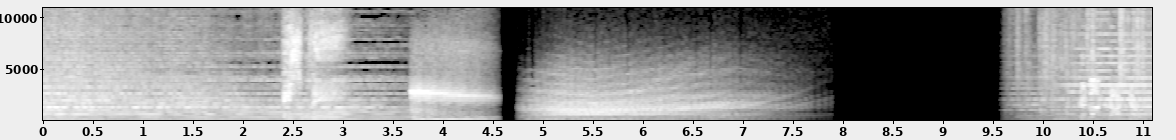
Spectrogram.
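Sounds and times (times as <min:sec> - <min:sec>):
electronic whoosh: 0:04.2 - 0:08.0.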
